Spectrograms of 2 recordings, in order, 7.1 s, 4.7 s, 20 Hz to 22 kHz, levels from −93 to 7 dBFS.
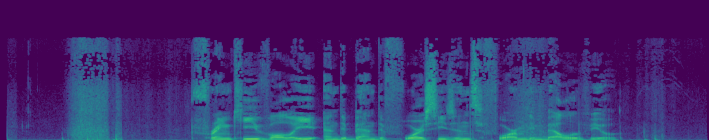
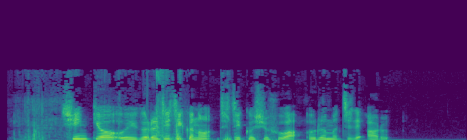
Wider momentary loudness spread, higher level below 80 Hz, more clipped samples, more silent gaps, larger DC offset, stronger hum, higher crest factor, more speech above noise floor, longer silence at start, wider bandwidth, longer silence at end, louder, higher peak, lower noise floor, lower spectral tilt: about the same, 14 LU vs 12 LU; second, -56 dBFS vs -48 dBFS; neither; neither; neither; neither; about the same, 18 dB vs 20 dB; second, 33 dB vs 46 dB; first, 0.6 s vs 0.25 s; first, 16.5 kHz vs 11.5 kHz; second, 0.55 s vs 0.8 s; second, -28 LUFS vs -18 LUFS; second, -12 dBFS vs 0 dBFS; second, -60 dBFS vs -64 dBFS; about the same, -4.5 dB/octave vs -4 dB/octave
